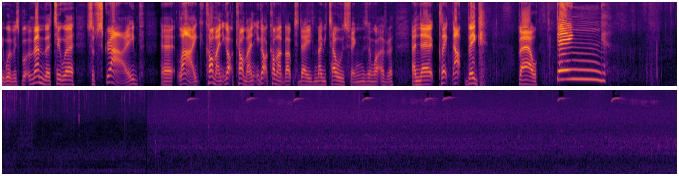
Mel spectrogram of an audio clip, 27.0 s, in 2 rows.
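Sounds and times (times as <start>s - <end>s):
steady background hiss: 0.0s - 27.0s
small bird chirping: 17.1s - 19.8s, 20.5s - 22.7s, 24.6s - 24.9s, 25.6s - 26.8s.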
